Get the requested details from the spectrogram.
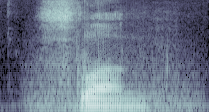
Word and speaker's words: Slán: Slán. – Slán. – Slán. Yeah. So Slán. It rhymes with Sean, but like it's pronounced differently because it's a different word.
